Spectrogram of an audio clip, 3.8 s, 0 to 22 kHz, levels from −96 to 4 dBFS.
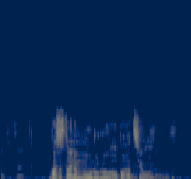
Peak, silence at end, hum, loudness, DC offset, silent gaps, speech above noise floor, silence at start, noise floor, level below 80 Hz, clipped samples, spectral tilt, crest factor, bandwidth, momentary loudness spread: -28 dBFS; 0.35 s; none; -46 LUFS; under 0.1%; none; 34 dB; 1 s; -81 dBFS; -78 dBFS; under 0.1%; -3.5 dB/octave; 22 dB; 8.8 kHz; 7 LU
